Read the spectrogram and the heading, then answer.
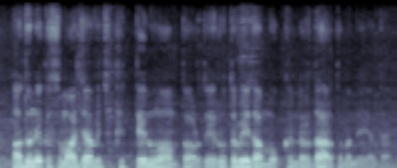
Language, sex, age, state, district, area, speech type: Punjabi, male, 45-60, Punjab, Mansa, urban, spontaneous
